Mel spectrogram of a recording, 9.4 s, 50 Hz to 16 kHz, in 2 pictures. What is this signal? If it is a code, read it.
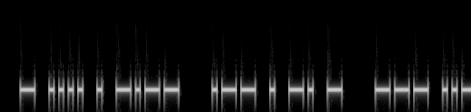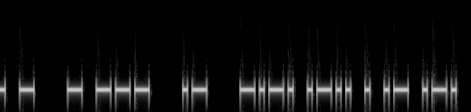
Morse code, heard as a keyed tone, about 25 wpm, 700 Hz. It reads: THEY WENT OUT TO A CLEAR
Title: Sentences from Top 1000 Words - Review Part 2 - 25wpm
